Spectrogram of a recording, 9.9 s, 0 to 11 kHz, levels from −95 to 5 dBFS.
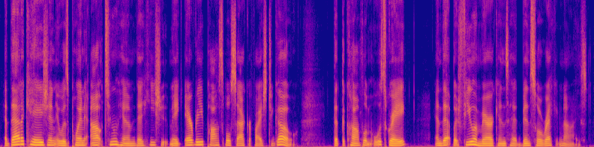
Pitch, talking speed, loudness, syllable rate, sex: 165 Hz, 195 wpm, -18 LUFS, 5.8 syllables/s, female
